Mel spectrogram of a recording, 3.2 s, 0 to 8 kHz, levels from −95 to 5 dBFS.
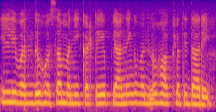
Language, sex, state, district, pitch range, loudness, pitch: Kannada, female, Karnataka, Bidar, 235-250 Hz, -14 LUFS, 240 Hz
